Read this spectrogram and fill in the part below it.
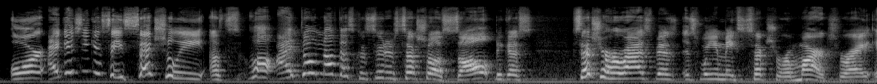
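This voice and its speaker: A woman's voice: medium pitch, pushed and bright, slight background noise. An American woman giving rambling casual commentary as a YouTube reactor, full of fillers and restarts. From United States.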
